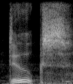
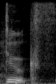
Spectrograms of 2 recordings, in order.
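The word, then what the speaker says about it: Dux: plays Frank Doo do right that's how you pronounce it right Frank Dukes Dukes that's right I was like dude you sound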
